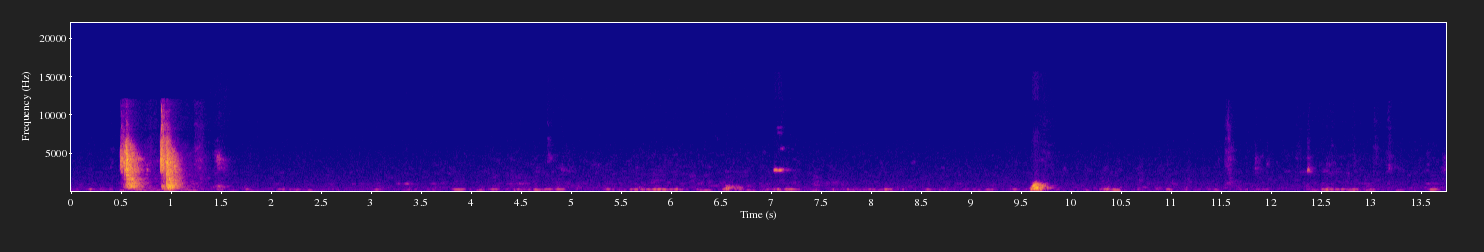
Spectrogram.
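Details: Young Cavalier King Charles Spaniel puppies play-fighting in a pen with their littermates: a quick pair of loud, high yappy barks opens, a single shorter bark follows about nine seconds later, with scuffling and a constant low hum between.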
